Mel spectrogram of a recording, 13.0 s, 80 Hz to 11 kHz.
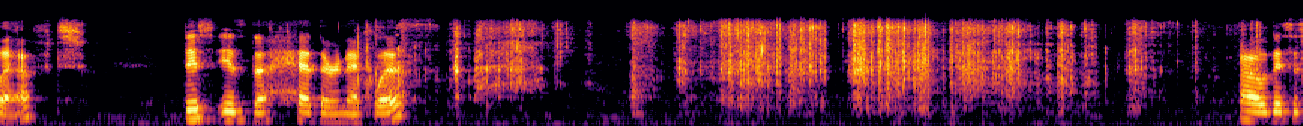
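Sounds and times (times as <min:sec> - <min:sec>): wrapping paper rustling and crinkling: 0:03.5 - 0:12.6.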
